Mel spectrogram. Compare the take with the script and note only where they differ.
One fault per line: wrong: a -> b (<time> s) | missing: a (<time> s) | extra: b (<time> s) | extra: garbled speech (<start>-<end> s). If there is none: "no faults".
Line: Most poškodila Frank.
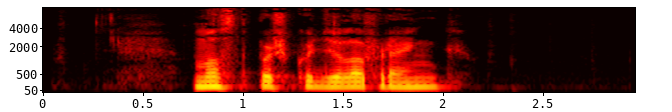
no faults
